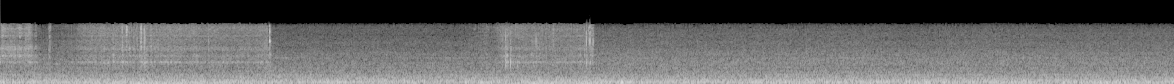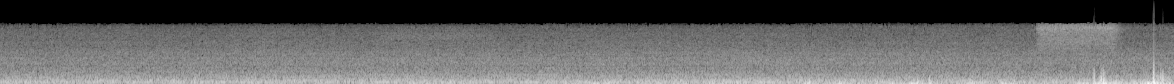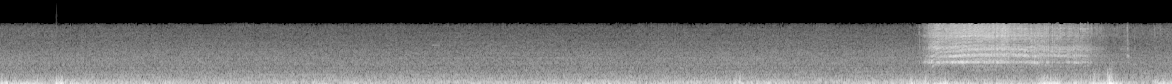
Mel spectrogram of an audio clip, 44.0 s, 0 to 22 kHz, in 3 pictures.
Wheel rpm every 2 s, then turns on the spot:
30, 20, 0, 10, 0, 0, 0, 0, 0, 0, 0, 0, 0, 0, 0, 0, 0, 0, 0, 0, 80, 60.
0-4 6-8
